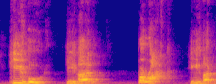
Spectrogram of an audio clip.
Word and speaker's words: Ehud: I can't pronounce the first name, but it's spelled E H U D. Hehood. Heh Hud Barack. Heh Hud Barack. I'm not laughing. Hehud Barack.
